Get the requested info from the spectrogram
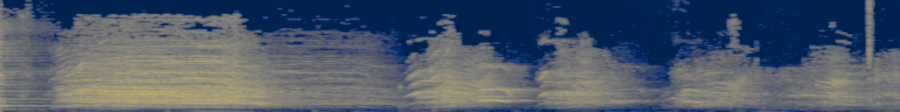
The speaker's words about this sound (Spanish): Y el último es que cuando yo levante mis manos de esta forma, vamos a dar un grito de terror. A ver, chavos, un grito. Y cuando yo baje las manos, ese grito se acabó.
